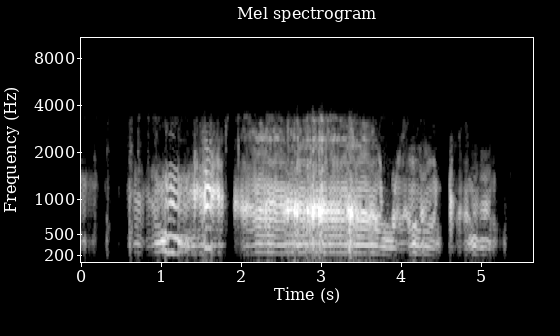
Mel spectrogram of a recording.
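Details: Guarding the dog next to him, pet dog Spumoni produces a long, continuous, warbling growl-moan with rich harmonics, broken by short breaths into several sustained phrases.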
